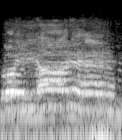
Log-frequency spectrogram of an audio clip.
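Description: A group of young voices singing together on a moving bus, holding long notes in phrases, over the low rumble of the bus.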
